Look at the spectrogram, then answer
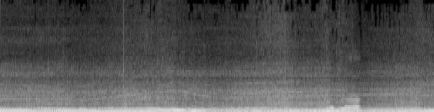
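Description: A four-stroke motorcycle, a first bike still being run in, revs and accelerates while riding, its engine pitch climbing and falling through the gears, loud and continuous, with a voice speaking briefly over it.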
